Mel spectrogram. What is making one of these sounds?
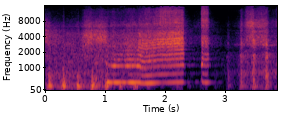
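A steam locomotive's whistle blows briefly.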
